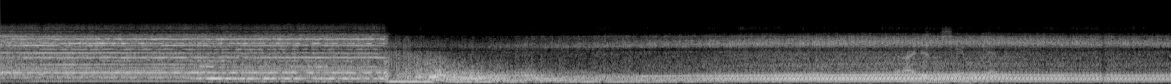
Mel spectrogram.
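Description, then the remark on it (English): A car engine hums steadily and loudly throughout, its tone dropping and settling partway through as the car slows to stop at a small junction just across the border into Oklahoma to let a train pass, with a low continuous rumble and no talking. “I stopped a car at a sleepy little junction just across the border into Oklahoma to let a train pass by.”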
